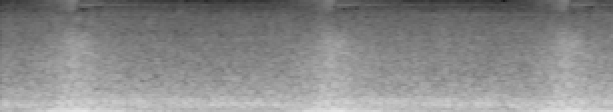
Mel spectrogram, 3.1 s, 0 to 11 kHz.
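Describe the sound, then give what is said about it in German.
Wind turbine blades, their tips reaching 100 meters high, whoosh past in a steady rhythm, three broad swells about a second apart over a constant roar of strong wind, fairly loud. “Hört mal, wie die Flügel rauschen.”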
